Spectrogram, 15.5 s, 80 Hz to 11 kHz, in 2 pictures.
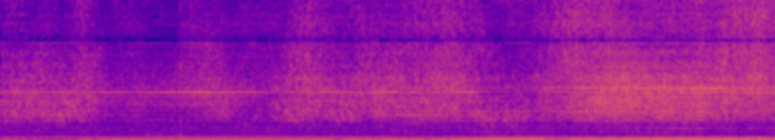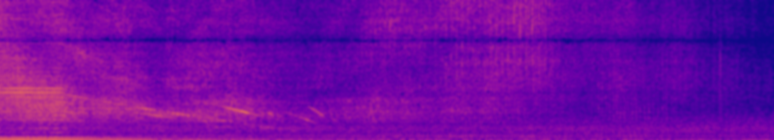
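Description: Mikado Logo 600 SE electric RC helicopter hovering close, rotor and motor running at a steady pitch. After about eight and a half seconds, as it sets down, the motor is cut and the rotor spools down, its whine falling away.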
